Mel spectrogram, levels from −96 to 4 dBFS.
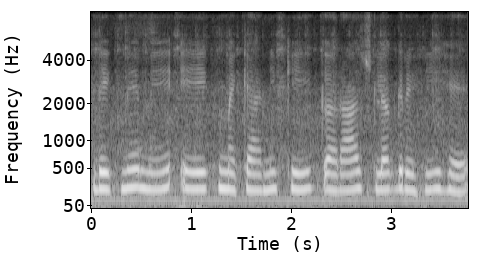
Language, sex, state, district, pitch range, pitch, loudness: Hindi, female, Chhattisgarh, Jashpur, 210-225 Hz, 220 Hz, -15 LUFS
